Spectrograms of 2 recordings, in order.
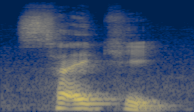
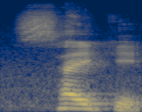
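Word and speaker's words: psyche: তারপর সাইকি, সাইকি, এখানে পি এর উচ্চারণ হবে না, তো এখানে পি এর উচ্চারণ হবে না, এখানে বলতে হবে সাইকি।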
